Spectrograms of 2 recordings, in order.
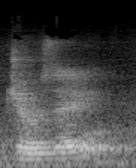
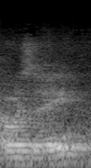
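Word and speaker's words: José: pronounced Jose it's not Jose um he is actually from um he's actually from Brazil so he's actually Portuguese so their pronunciation of words and all that is very different than Spanish um so the first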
